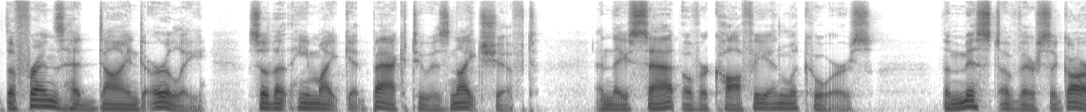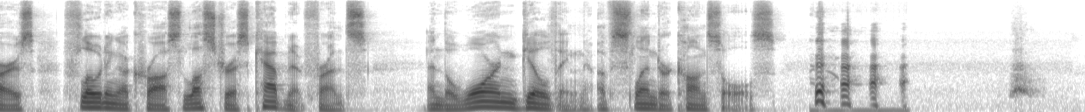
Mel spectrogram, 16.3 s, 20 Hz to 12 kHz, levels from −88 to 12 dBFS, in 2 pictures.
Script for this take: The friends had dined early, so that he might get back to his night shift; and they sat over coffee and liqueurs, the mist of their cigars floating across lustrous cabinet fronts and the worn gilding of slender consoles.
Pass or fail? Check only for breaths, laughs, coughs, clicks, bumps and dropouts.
fail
